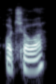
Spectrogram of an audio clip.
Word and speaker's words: Ochoa: Ochoa.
